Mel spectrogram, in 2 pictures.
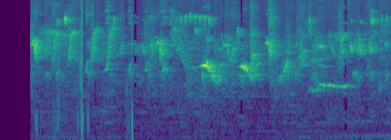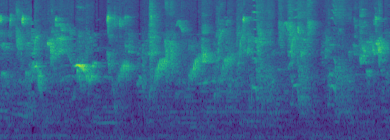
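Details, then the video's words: Eurasian bullfinch singing: a busy stream of short chirps, squeaky notes and brief whistles, with a few longer level whistled tones mixed in. The notes overlap densely throughout, and a couple of sharp clicks come near the start. "Bullfinch singing"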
